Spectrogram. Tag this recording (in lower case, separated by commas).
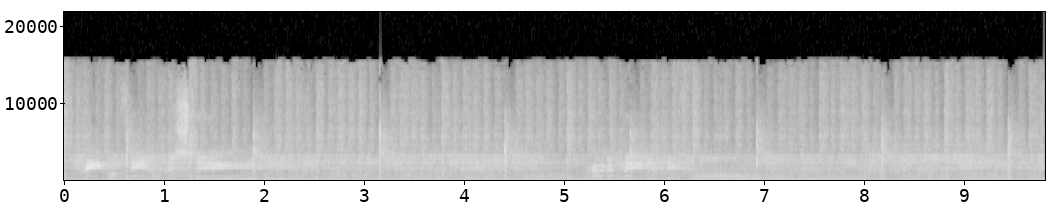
music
